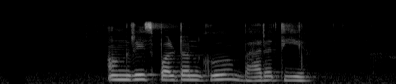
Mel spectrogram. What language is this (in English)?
Nepali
